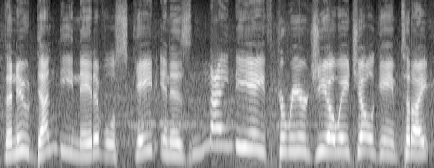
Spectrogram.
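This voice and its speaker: A male sports announcer with a high, bright voice, calling hockey play-by-play and narrating a game recap. Faint noise sits under his voice, and his delivery lifts when the play gets exciting. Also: a little fast. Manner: energetic, rising for goals.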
